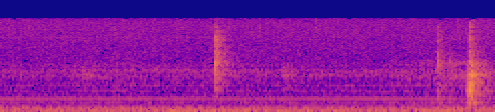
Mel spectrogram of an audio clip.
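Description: Quiet room tone: a steady low hum with a faint constant tone, broken by one faint click about a second in.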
